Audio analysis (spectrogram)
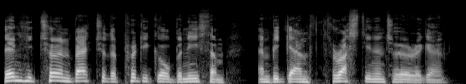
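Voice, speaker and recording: A man narrating a scripted audiobook story in a measured, wry storytelling manner. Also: medium pitch, a little mellow, dry recording.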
